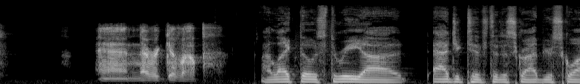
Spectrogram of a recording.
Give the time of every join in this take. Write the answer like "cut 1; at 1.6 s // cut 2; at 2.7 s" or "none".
none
